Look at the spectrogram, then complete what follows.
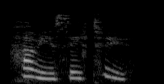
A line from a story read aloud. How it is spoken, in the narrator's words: Draco whispered, and he was trembling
